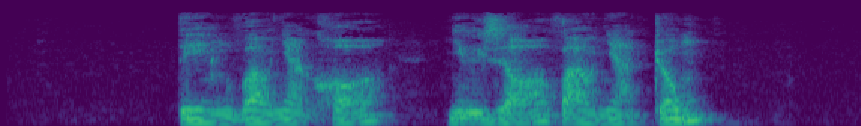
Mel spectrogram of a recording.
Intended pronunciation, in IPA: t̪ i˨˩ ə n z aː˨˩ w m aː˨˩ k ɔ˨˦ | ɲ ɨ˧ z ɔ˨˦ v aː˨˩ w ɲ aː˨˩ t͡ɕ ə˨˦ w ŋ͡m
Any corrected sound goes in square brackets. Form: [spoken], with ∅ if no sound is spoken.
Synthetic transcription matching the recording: t̪ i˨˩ ə n [v] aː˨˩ w [ɲ] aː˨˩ [x] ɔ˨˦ | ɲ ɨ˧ z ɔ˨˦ v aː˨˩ w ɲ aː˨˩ t͡ɕ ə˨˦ w ŋ͡m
